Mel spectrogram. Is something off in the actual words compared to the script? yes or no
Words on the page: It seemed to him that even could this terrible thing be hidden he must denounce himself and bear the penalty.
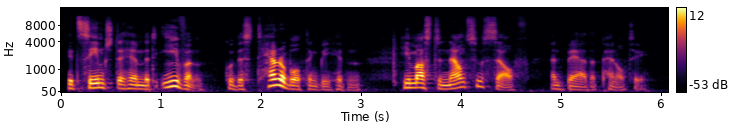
no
